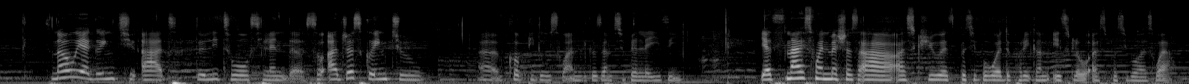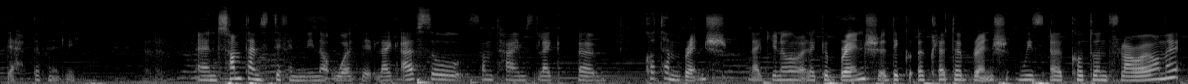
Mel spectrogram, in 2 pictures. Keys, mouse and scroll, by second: 0.0 middle click, 1.9 Tab, 3.9-5.3 right drag, 5.3 KP_1.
